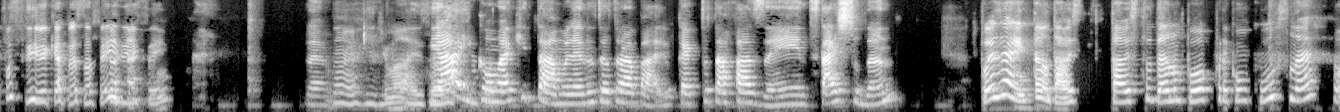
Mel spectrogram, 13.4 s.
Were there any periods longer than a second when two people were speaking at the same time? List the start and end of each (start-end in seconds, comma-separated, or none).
none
